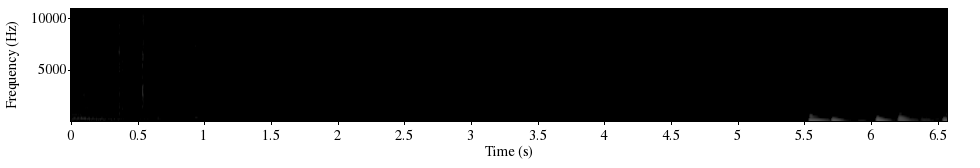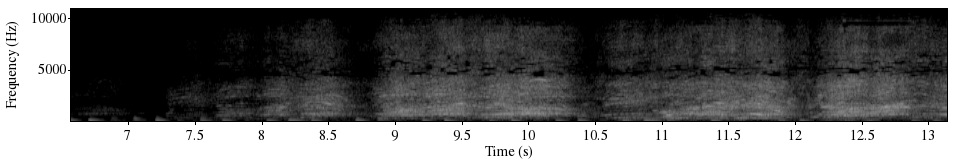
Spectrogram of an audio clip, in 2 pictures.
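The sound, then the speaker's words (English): Students chant at a protest at Tsinghua University in Beijing, calling for a free media and less censorship. After several seconds of silence, rhythmic chanting begins and swells into a loud massed chant. “What you're hearing right now is rare, and from the perspective of China's leaders, incredibly dangerous. It's the sound of students at Beijing's Tsinghua University calling for a free media and less censorship.”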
